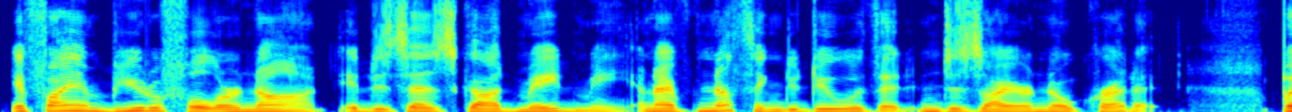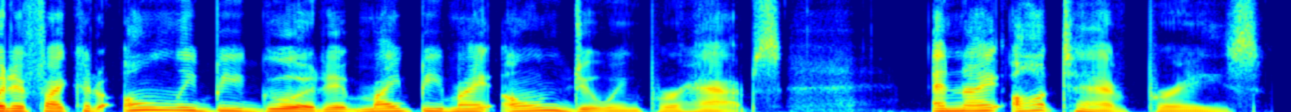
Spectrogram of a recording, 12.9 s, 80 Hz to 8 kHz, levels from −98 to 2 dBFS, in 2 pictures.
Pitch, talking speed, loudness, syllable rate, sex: 150 Hz, 205 wpm, -22 LUFS, 4.8 syllables/s, male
